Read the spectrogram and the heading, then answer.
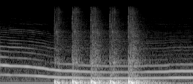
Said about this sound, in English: Oh my gosh, my cat just hit my door and it scared the living shit out of me.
